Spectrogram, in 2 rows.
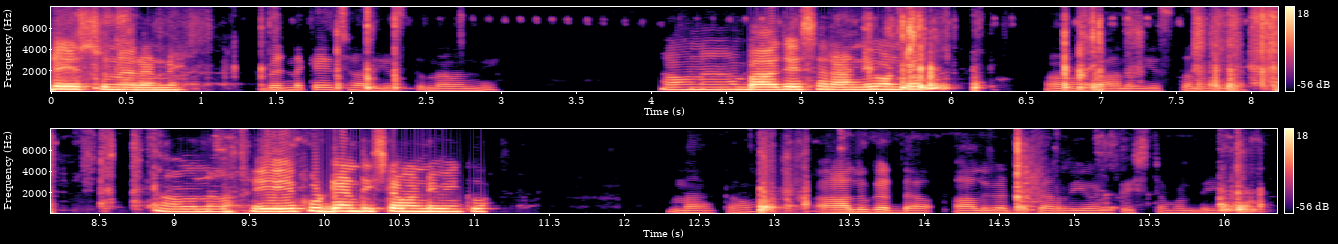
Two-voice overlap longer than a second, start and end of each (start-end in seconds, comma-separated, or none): none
